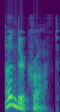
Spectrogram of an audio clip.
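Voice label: "undercroft", British English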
